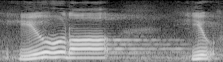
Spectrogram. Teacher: Yura, yu, rakhawa dan jahar. Ra huruf takrir, maksimal getarannya 2. Yura, ada alif mad kemudian ketemu dengan hamzah menjadi mad wajib muttasil, panjang minimal 4 harakat, maksimal 5.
